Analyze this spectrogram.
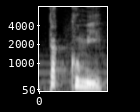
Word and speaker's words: Takumi: Takumi, wie die MX-5 Sonderausstattung genannt wird, wird korrekt japanisch eigentlich als Takumi ausgesprochen und lässt sich am besten mit dem deutschen Wort geschickt übersetzen.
